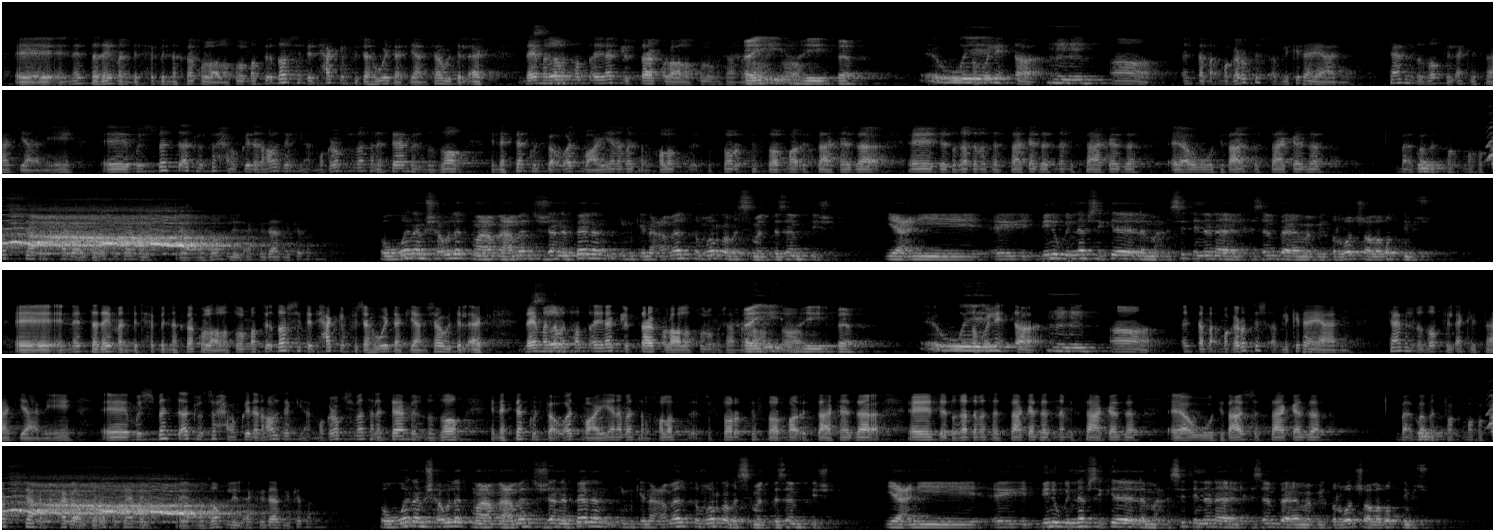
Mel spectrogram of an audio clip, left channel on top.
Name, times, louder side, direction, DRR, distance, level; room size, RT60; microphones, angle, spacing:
voice 1, 0.0-8.0 9.8-10.4 11.1-11.5 11.8-13.5 13.9-21.9 22.1-26.2 26.6-28.1 28.9-29.2 29.8-31.3 31.6-32.9, right 3 dB, 75° right, 9 dB, 1.3 m, -36 dB
voice 2, 7.4-8.5 9.2-9.9 10.4-10.9 29.1-29.2 33.6-38.1 38.6-44.1, right 1 dB, 15° right, 4 dB, 2.1 m, -33 dB
Screaming, 29.8-32.4, left 2 dB, 10° left, 0.4 m, -26 dB
29.0 x 13.0 x 3.5 m, 0.95 s
head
